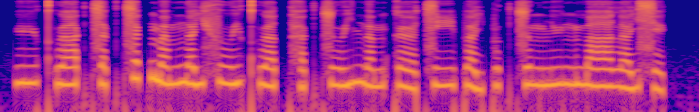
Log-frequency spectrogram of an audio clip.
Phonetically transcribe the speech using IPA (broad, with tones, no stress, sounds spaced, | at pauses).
yː˨ kʷʰ aː˨˥ k̚ t͡s ɐ˨˥ k̚ t͡s ɐ˥ k̚ m ɐ˨˧ m n̪ ɐ˨˧ j f uː˨˥ j kʷʰ aː˨˥ t̚ h ɐ˨ k̚ t͡s uː˨˥ j n̪ ɐ˨˧ m k œː˨˩ t͡s iː˨˧ p ɐ˨˩ j p ʊ˧ k̚ t͡s ʊ˧ ŋ n̪ yː˧ ŋ m aː˧ l ɐ˨˧ j s ɪ˨ k̚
